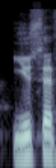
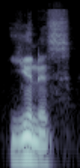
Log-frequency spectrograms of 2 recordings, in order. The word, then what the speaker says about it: Eunice: Like, Jesse, look, I'm sorry, it's not Yusuf, it's Eunice.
